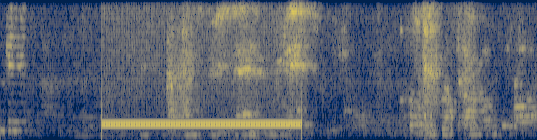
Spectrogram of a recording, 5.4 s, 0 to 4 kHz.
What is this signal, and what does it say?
Ringback tone (North America), 440 + 480 Hz, with speech.
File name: rg-1600-unknown- - - .73289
